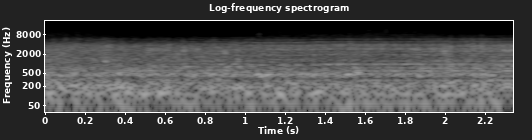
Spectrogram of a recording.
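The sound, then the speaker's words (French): Sea noise at a beach, a continuous broad wash of surf with no distinct breaking waves standing out. It stays moderately loud and even, with no voices. “Même le bruit de la mer lui fait du bien.”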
